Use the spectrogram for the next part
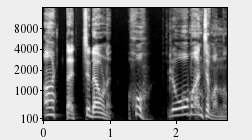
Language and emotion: Malayalam, happy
